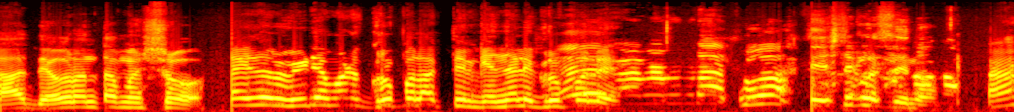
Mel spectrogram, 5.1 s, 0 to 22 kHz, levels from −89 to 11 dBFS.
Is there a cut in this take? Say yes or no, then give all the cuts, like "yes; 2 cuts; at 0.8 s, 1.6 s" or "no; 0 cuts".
yes; 2 cuts; at 1.1 s, 4.1 s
